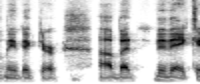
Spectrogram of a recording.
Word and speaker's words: Vivek: Uh, so I can tell you that my first name is pronounced Vivek. The VI is like the VI in Victor. The VEK rhymes with lake.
